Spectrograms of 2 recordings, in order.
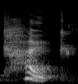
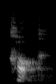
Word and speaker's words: Coke: O as in phone. Tone. Exactly. Yeah. So it's an O, it's a diphthong. Yeah. So your mouth has to move to make the sound O. Phone. O. Exactly. Yeah. Now, if you don't move your mouth with this sound, and if you make an oh sound, okay, like clock, then you are going to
